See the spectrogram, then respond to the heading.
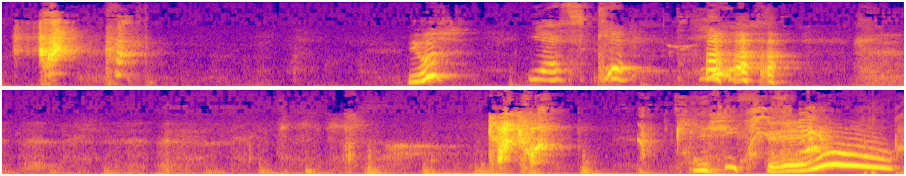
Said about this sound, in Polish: Jest jakiś pies.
